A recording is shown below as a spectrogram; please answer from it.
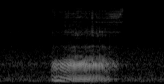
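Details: A single drawn-out snore from Manja, a pet dog asleep on a bed: one raspy, vibrating inhalation lasting about three quarters of a second in a quiet room.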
